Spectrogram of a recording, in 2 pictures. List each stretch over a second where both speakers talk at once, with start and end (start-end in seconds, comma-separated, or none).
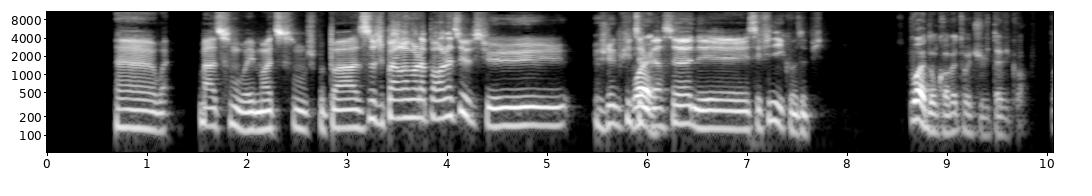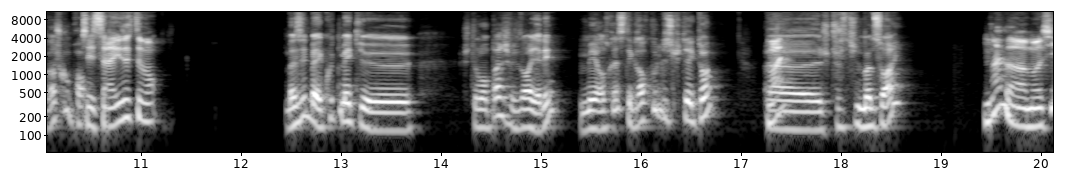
none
